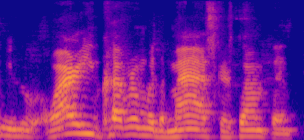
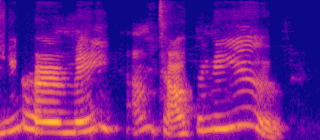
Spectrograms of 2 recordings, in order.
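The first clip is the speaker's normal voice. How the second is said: nasty, mean, goading jeer, pitched way up; 11 semitones higher, 3 dB louder than usual. Retelling how a game character picks fights with strangers: imitating a mean taunt. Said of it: "he says some mean shit".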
